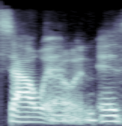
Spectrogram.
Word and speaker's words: Samhain: They call them by their it's not Halloween, it's Samhain.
